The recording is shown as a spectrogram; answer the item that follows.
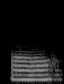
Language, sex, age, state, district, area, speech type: Manipuri, female, 45-60, Manipur, Churachandpur, urban, conversation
